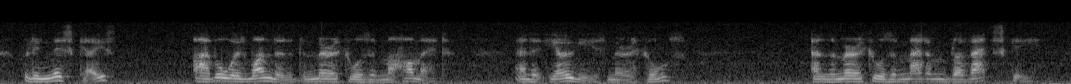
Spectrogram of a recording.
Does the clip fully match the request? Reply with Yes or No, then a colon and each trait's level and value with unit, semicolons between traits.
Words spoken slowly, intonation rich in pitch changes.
No: slow, 125 wpm; average, 3.1 semitones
